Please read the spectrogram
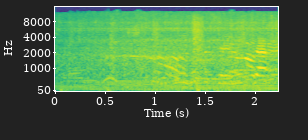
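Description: Indistinct voices of people talking over a steady low engine-like hum.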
